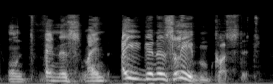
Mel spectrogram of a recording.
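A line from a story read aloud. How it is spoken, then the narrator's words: Called out. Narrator (German): rief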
